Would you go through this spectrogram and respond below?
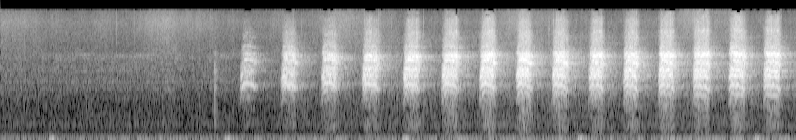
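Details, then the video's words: Rufous Scrub-bird starting after a couple of quiet seconds into a long, very regular series of loud, harsh chip notes, about two and a half per second, growing slightly stronger. "Rufous Scrub Bird"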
